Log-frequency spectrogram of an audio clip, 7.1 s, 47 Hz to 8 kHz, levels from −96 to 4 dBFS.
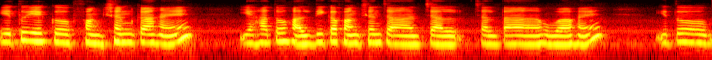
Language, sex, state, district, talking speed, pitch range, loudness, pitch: Hindi, female, Bihar, Katihar, 170 wpm, 190-225 Hz, -18 LUFS, 210 Hz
